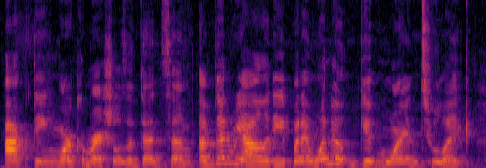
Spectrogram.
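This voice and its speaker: Her voice is a little high and sharp, her speed normal: a young Serbian model with no accent, chatting casually as an interview guest. The talk is chatty and filler-heavy, with "like" turning up again and again.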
